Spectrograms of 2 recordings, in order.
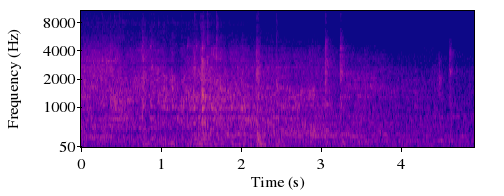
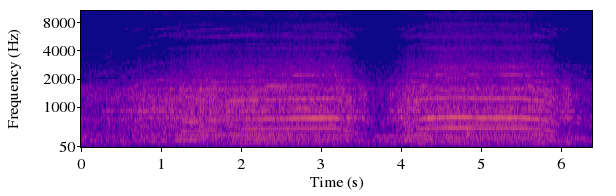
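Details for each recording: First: Dapol Class 121 model locomotive after driveshaft fix for motor running without movement: quiet even motor hum with light ticking at full scale speed, easing smoothly to a stop; no noise or binding, normal running. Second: Dapol Class 121 model loco, unused for a long time: high smooth motor whine rising and falling with throttle but no movement, because the glue holding the driveshaft butterfly (to the worm drive) has come off.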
